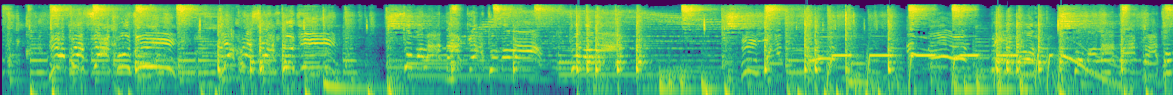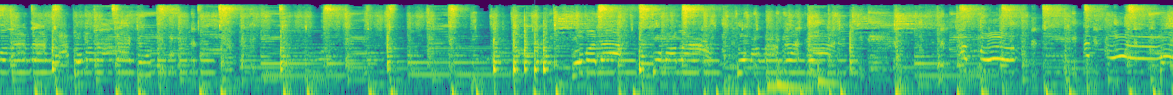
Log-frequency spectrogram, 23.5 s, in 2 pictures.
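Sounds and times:
swing music: 0.0 - 23.4.

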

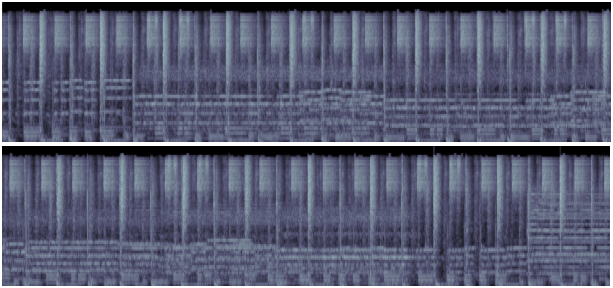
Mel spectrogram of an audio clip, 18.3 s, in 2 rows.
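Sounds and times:
rainforest instrumental music: 0.0 - 18.2.

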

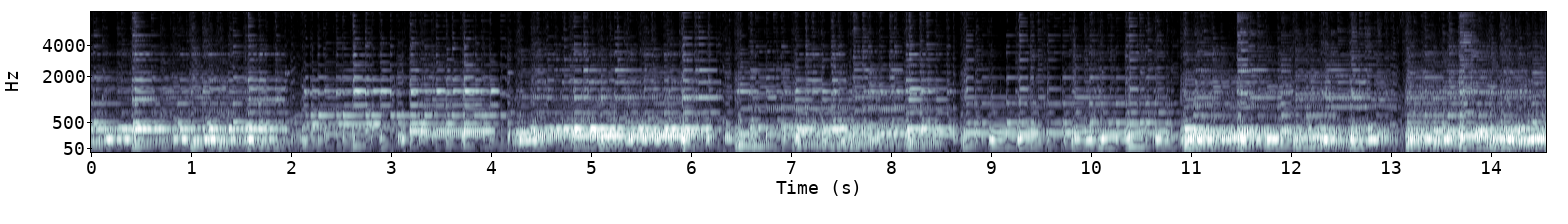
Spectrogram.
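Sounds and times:
instrumental music: 0.0 - 14.5.

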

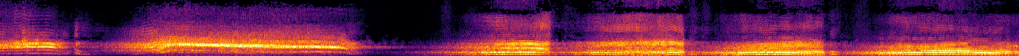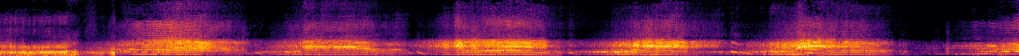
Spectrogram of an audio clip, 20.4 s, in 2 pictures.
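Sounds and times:
possessed ghost baby creepy crying: 0.0 - 20.3
possessed ghost baby creepy laughing: 4.4 - 15.4.

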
